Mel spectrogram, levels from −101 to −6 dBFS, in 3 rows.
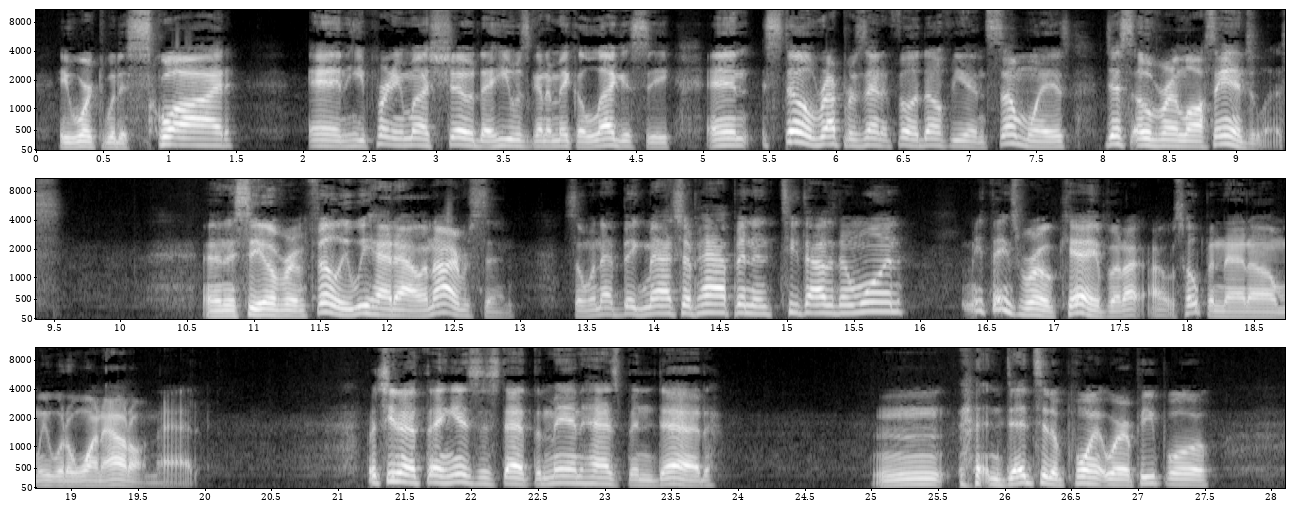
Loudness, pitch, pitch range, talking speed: -16 LUFS, 140 Hz, 125-165 Hz, 190 wpm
